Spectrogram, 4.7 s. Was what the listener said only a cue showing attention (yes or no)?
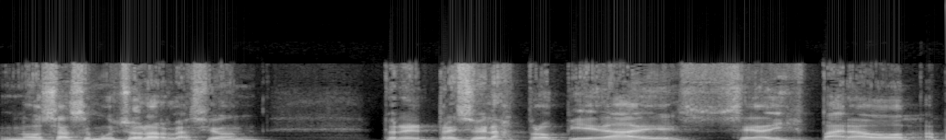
yes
